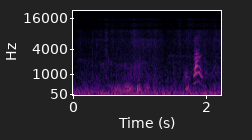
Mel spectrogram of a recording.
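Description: A cat lets out one short, sharp cry that rises in pitch, near the end, during a scuffle between two cats.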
